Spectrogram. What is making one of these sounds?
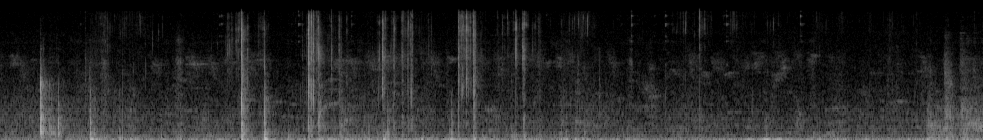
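Fingers mix and squish rice on a steel plate, close to the microphone.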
